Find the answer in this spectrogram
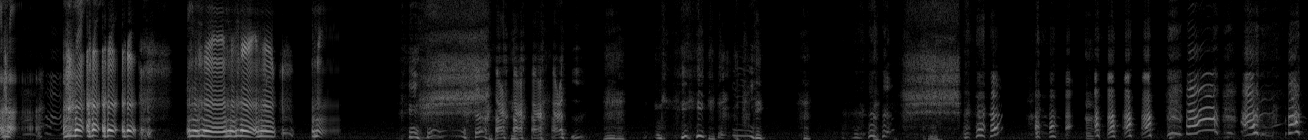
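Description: A baby laughing and giggling in two loud bursts in the first three seconds. After that come soft, hushed sounds: hissy shushing and short stifled giggles, quickening near the end.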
